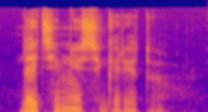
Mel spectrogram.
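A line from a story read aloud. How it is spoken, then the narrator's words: Flat, colorless voice. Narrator (Russian): бесцветным голосом произнесла женщина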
